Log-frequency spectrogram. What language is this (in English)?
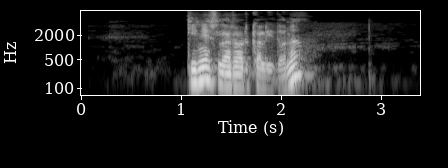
Catalan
